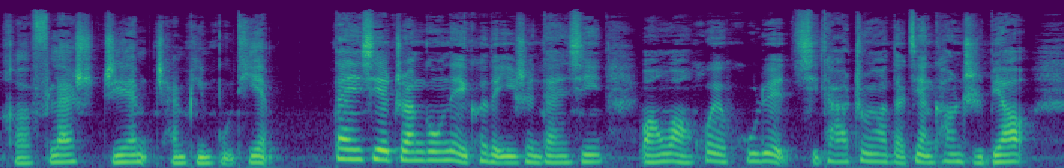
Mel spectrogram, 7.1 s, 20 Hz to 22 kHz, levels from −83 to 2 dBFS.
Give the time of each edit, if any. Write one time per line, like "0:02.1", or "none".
0:04.3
